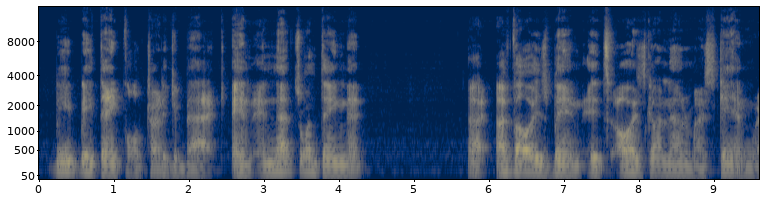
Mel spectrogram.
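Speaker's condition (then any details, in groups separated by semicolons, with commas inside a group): Friedreich's ataxia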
